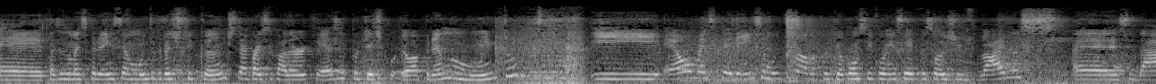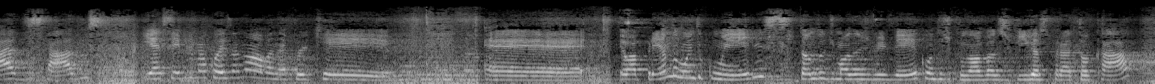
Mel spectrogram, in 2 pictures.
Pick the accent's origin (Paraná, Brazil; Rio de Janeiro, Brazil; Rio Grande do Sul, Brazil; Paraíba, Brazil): Paraná, Brazil; Londrina; eu sou daqui de Londrina, eu toco violino há 10 anos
